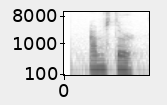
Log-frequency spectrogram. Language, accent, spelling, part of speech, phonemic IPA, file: French, Quebec, hamster, noun, /am.stɚ/, Qc-hamster.ogg
- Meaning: hamster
